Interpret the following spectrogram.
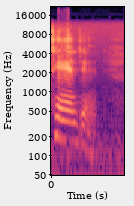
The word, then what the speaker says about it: tangent: trick function is called tangent um and we pronounce it like this tan and then J so I want to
